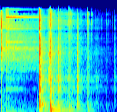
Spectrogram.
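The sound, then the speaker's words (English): A typewriter borrowed from a friend, its mechanism clacking in a quick series of about seven sharp metallic strikes over a faint lingering ring from the typewriter's bell, with no voices, tapering off to quiet. “I recorded a typewriter that I borrowed from a friend.”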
